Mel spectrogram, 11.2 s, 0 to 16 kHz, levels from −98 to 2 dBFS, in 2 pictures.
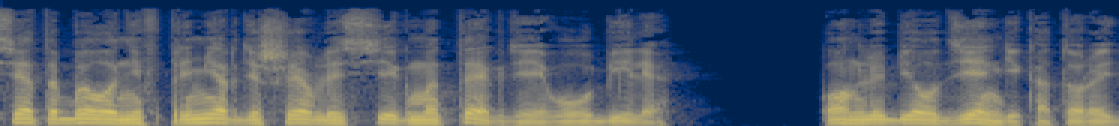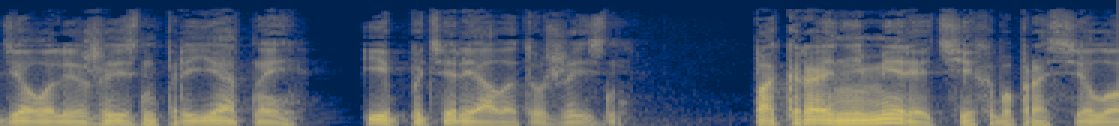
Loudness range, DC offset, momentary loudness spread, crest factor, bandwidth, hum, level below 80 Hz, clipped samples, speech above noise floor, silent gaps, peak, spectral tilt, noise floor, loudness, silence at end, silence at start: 5 LU; under 0.1%; 11 LU; 18 dB; 12 kHz; none; -38 dBFS; under 0.1%; 63 dB; 3.98-4.02 s; -6 dBFS; -7 dB/octave; -85 dBFS; -23 LUFS; 0 s; 0 s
